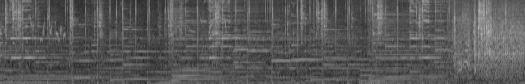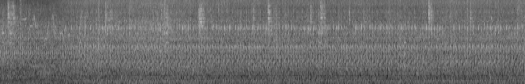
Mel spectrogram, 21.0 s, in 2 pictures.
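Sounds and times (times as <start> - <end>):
faint ticks: 0.0 - 9.1
diesel tractor engine running: 0.0 - 21.0.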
